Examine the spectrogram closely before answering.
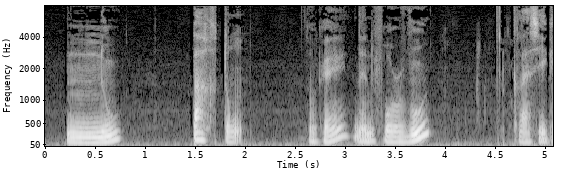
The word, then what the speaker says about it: partons: will be different, so classic ending ons, you don't pronounce the s, you just have this on, on sound nasal, nous partons, nous partons, Okay, then for vous,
